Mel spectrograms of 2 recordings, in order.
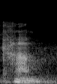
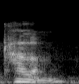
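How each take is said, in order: First: The L sound is silent in the word. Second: The L sound is pronounced in the word. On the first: The speaker calls it right. "actually in English it's just cam" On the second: The speaker calls it wrong. "you might want to say calm"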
